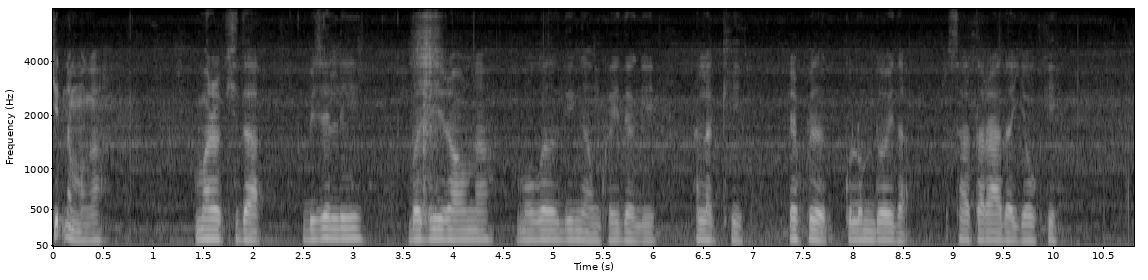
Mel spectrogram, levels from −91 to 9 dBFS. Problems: background conversations at intervals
